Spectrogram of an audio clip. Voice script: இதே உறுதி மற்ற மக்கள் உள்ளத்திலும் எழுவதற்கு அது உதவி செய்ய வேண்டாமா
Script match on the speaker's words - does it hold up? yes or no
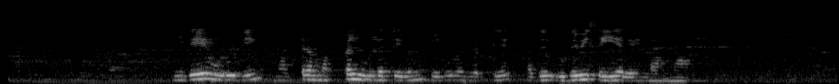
yes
